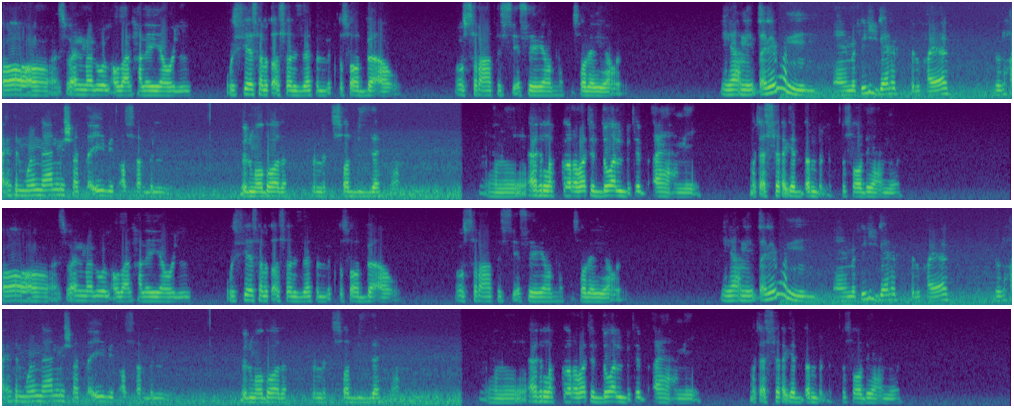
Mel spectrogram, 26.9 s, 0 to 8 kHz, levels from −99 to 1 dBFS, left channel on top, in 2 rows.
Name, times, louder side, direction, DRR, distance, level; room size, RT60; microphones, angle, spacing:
voice 1, 0.0-2.5 3.0-5.3 6.1-8.3 9.6-12.7 13.1-15.8 16.6-17.3 17.6-18.8 19.8-22.8 23.4-25.5, left 3 dB, 60° left, 1.0 m, -26 dB
sound 1, 10.3-19.6, left 1 dB, 25° left, 1.3 m, -39 dB
sound 2, 12.5-19.1, equal, 20° right, 7.1 m, -54 dB
open air
head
